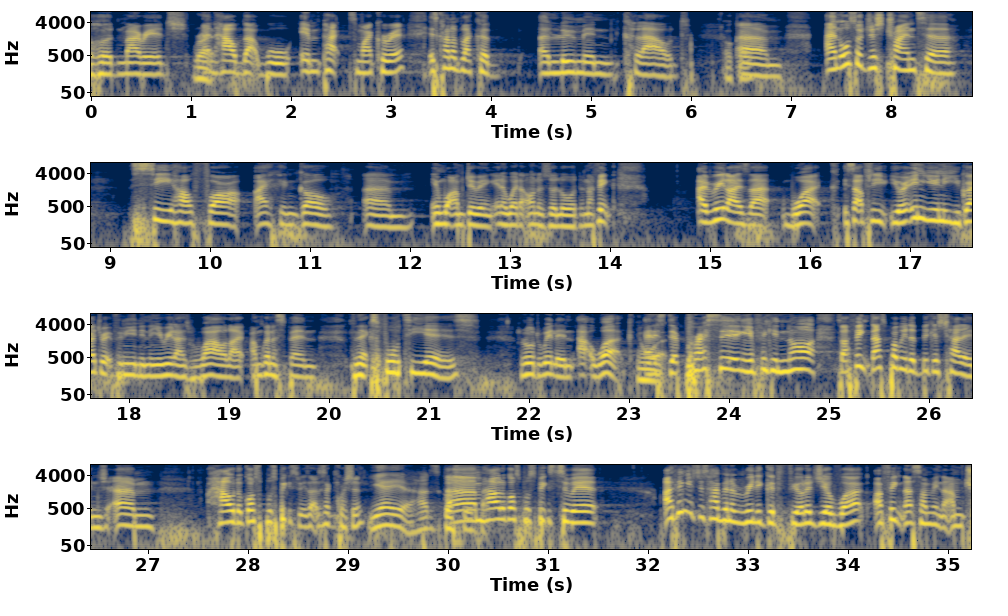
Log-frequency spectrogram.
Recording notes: Audio from the Black Berea Live Event.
